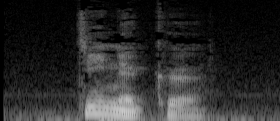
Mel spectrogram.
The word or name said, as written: Tineke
